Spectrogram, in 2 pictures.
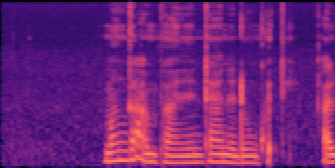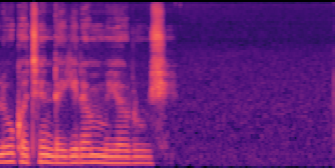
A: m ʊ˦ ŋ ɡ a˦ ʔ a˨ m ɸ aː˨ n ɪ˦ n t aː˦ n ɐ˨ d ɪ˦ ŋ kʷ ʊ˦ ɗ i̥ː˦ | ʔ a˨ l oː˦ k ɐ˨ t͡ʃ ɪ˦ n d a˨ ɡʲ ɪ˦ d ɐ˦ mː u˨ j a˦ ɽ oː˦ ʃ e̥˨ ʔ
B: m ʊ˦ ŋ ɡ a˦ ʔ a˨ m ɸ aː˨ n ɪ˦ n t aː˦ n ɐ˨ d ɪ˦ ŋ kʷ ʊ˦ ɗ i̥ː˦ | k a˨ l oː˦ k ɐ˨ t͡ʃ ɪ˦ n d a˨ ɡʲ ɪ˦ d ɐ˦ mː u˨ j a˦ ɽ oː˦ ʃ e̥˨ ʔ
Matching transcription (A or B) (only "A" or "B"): A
